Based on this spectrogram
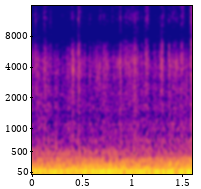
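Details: Chery Tiggo 2 Pro at 24,000 km, test drive over bumps in rain after repair of a light knock, likely a stabilizer link: steady low road rumble with rain hiss and no sharp knocks; front suspension quiet.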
